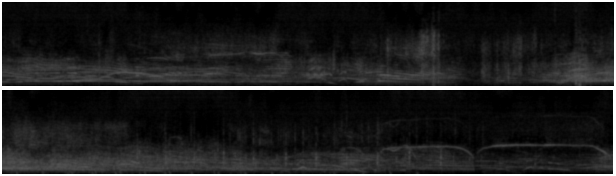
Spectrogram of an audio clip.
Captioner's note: cheering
